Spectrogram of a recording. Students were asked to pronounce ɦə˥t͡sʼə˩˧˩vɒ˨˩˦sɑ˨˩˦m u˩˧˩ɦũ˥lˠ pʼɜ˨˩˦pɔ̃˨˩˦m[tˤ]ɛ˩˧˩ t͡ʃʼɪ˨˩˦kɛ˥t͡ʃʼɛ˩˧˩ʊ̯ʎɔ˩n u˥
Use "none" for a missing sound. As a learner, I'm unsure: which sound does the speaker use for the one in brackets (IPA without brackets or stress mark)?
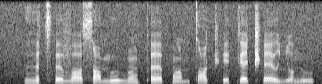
tˤ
